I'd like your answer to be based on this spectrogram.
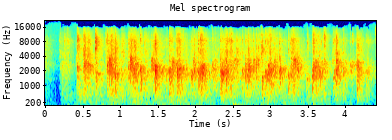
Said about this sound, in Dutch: Geef ze nog een daverend applaus mee.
